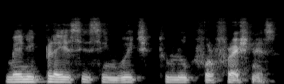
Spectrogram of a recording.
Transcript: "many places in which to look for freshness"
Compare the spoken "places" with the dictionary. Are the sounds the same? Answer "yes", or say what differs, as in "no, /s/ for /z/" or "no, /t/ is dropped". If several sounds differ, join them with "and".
no, /s/ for /z/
